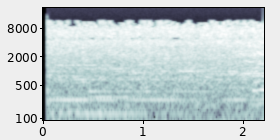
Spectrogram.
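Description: Steady rushing noise of a large indoor waterfall, with a faint low hum in the first second.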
